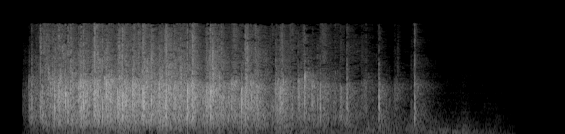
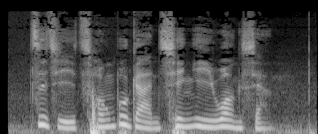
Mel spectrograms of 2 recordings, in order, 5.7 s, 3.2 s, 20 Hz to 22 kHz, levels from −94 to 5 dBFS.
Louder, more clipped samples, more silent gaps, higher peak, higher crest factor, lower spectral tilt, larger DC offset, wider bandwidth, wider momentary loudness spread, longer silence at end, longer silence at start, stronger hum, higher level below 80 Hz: second, -30 LUFS vs -19 LUFS; neither; neither; second, -12 dBFS vs 0 dBFS; about the same, 22 dB vs 18 dB; second, -0.5 dB/octave vs -5 dB/octave; neither; second, 12 kHz vs 16.5 kHz; first, 21 LU vs 8 LU; first, 1.45 s vs 0 s; first, 0.3 s vs 0.1 s; neither; second, -70 dBFS vs -28 dBFS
